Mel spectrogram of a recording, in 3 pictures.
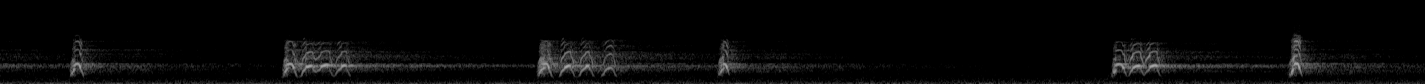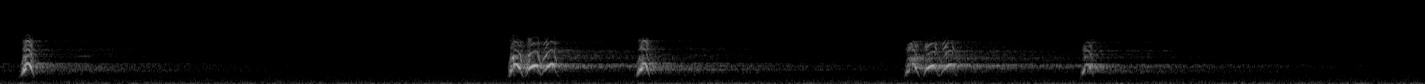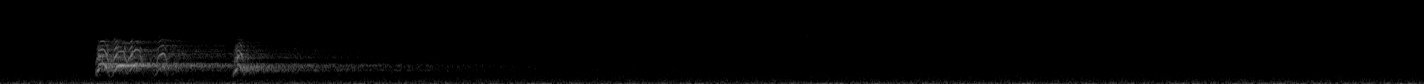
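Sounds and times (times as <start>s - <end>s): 
lone coyote barking, yipping and howling: 0.0s - 2.1s, 2.8s - 8.5s, 11.1s - 16.2s, 19.3s - 22.3s, 23.3s - 27.2s, 29.4s - 32.8s.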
